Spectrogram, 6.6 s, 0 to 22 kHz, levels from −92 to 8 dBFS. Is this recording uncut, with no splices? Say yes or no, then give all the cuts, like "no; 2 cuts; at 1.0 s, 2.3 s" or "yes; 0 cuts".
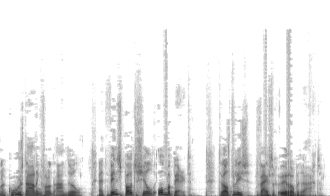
no; 3 cuts; at 1.9 s, 3.1 s, 4.6 s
